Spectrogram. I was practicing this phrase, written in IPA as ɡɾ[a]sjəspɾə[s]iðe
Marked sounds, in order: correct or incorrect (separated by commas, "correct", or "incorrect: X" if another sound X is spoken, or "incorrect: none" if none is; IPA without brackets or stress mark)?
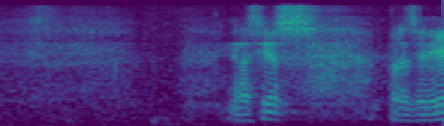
correct, incorrect: z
